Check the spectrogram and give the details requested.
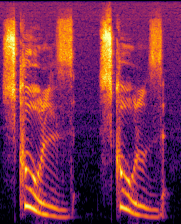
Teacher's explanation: We pronounce S Z because it's preceded by L.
